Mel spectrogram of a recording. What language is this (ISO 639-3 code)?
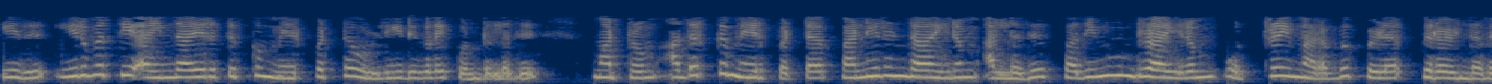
tam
